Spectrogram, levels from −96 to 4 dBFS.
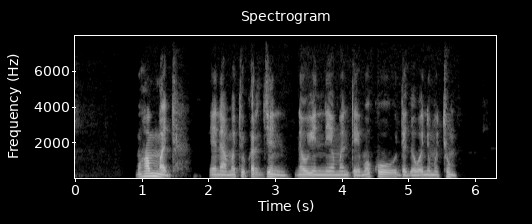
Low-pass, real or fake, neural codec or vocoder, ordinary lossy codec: none; real; none; none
